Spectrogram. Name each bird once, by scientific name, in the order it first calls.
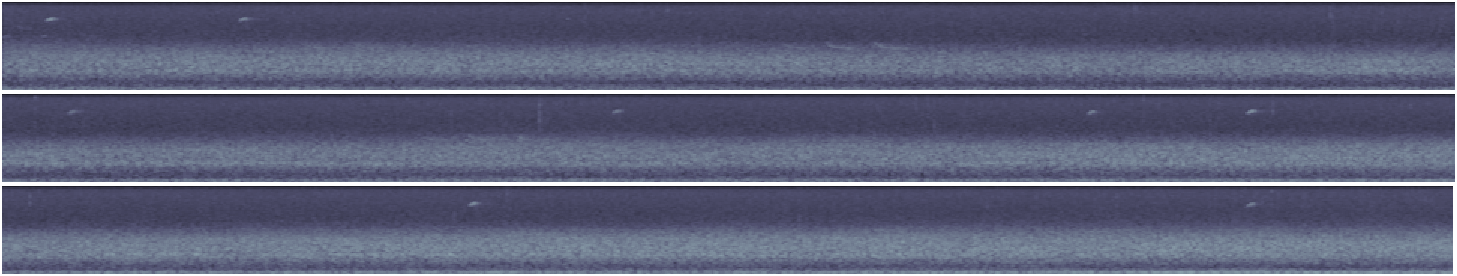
unidentified bird, Baeolophus bicolor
